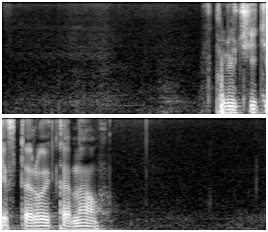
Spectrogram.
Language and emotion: Russian, neutral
